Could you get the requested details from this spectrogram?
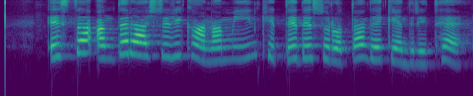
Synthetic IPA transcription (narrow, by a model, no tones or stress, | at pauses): ɪsd̪ãːʔənt̪əɾːaːʃʈɾɾiːkʰaːnaːmiːnkʰeːt̪eːd̪eːsʊɾot̪ãːd̪eːkẽːnd̪ɾɪt̪ɦɛː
